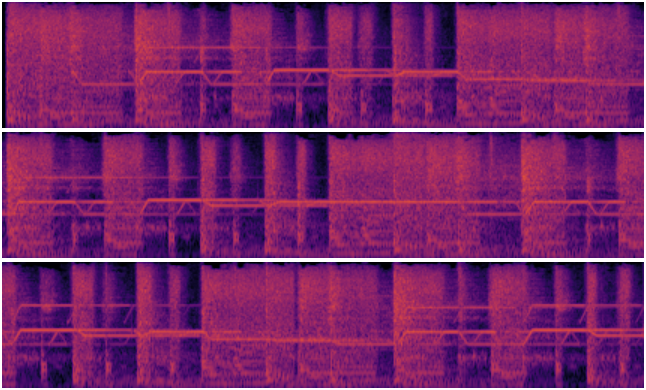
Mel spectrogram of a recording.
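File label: Organ Pad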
